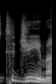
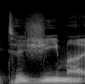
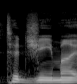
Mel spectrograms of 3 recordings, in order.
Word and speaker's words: Tagima: of the reviews online I've heard people say Tajima as if it's like a Z but I checked with Ernie Lansford and in his Tajima it's a soft G like the word garage and and I just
